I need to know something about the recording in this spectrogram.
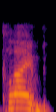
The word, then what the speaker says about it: climbed: Y como tiene un sonido sonoro, solamente voy a pronunciar la D. La e, como vemos ahí en el ejemplo, queda muda. Climb, escalar. Climb, pronuncio la D. Climbed, climbed, climbed, climbed, climbed, climb.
